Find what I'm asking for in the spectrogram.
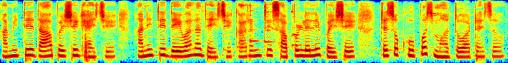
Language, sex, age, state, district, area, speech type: Marathi, female, 60+, Maharashtra, Nanded, rural, spontaneous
